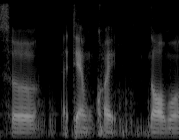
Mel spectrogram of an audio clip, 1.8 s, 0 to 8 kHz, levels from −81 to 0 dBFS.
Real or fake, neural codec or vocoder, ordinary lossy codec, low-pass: real; none; none; 7.2 kHz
